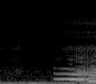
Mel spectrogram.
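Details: Snoring during sleep, recorded with the SnoreLab snore-recording phone app.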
